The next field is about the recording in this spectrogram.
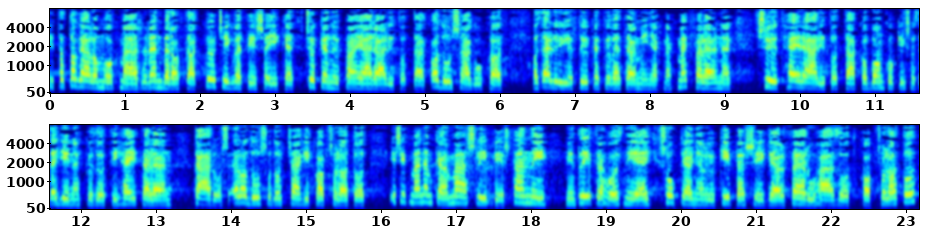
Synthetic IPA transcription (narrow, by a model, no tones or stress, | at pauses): it̪ːɒt̪ɒɡaːlːɒmo̞kmaːrːɛnd̪bɛɾɒkt̪aːkːø̞lt͡ʃeːɡʋɛt̪eːʃɛjikɛt̪t͡ʃøkːɛnøːpaːjaːɾaːlːiːt̪o̞t̪ːaːkɒd̪oːʃaːɡukɒt̪ | ɒzɛløːjiːrt̪øːkɛkø̞vɛt̪ɛlmeːɲɛknɛkmɛkfɛlɛlnɛk | ʃøːt̪ɦɛjɾɛaːlːiːt̪o̞t̪ːaːkɒbɒŋko̞keːʃɒzɛɟeːnɛkːø̞zø̞t̪ːiɦɛjt̪ɛlɛn | kaːɾo̞ʃɛlɒd̪oːʃko̞d̪o̞t͡ʃt͡ʃːaːɡikɒpt͡ʃo̞lɒt̪o̞t̪ | eːʃit̪maːrnɛmkɛlmaːʃleːpeːʃt̪ɛnːi | mint̪leːt̪rɛɦo̞zniɛɟʃo̞kːɛlɲɛløːkeːpɛʃːeːɡːɛlfɛlruɦaːzo̞t̪ːkɒpt͡ʃo̞lɒt̪o̞t̪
